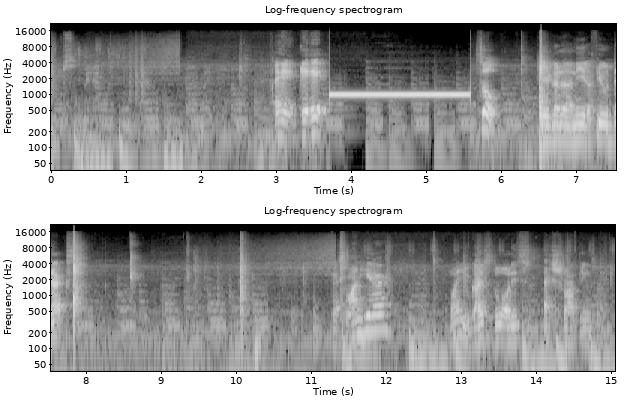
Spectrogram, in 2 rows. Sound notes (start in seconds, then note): 3.7 beep; 7.8 clap; 8.6 snap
